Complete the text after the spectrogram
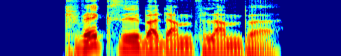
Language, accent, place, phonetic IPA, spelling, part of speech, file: German, Germany, Berlin, [ˈkvɛkzɪlbɐdamp͡fˌlampə], Quecksilberdampflampe, noun, De-Quecksilberdampflampe.ogg
- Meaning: mercury-vapour lamp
